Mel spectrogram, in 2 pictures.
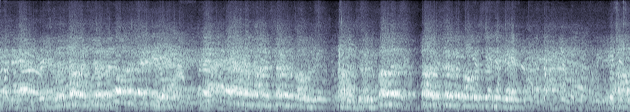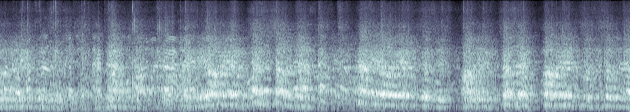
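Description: A large crowd of men chants loudly together outdoors.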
